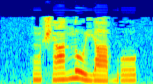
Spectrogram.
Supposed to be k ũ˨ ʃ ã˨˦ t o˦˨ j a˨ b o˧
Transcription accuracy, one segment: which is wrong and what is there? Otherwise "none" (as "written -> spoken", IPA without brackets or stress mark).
t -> n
